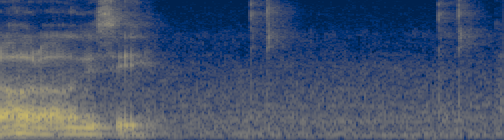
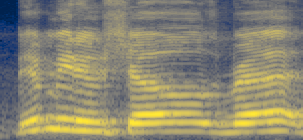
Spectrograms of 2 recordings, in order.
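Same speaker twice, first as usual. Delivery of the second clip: excited; 9 semitones higher, 10 dB louder, slower than usual. Real, not acted. Excited about old shows.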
